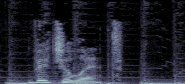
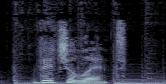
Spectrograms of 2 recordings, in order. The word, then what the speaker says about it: vigilant: about how to pronounce Vigilant the first syllable is pronounced like Vig in Vigor the second syllable is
